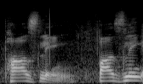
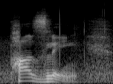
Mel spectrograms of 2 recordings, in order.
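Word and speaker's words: puzzling: সো আসেন আমরা এই রতে মাঝখানে আপনার পাজলিং, আমরা অনেকে পাজলিং বলি, উচ্চারণটা হবে ফাজলিং।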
